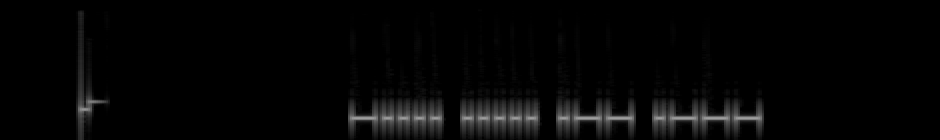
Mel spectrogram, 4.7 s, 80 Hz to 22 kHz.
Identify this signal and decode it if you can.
Morse code, heard as a keyed tone, about 29 wpm, 700 Hz. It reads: 65WJ
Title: Four Challenging Letter-Number Combinations 30wpm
